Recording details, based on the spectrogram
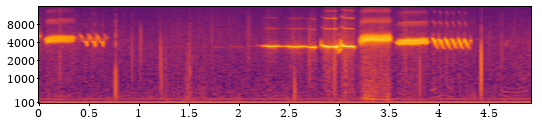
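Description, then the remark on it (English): A white-crowned sparrow sings: a few clear, plaintive whistles followed by a quick jumble of sweet buzzy notes and a short rapid trill, over a faint steady low hum. “The white-crowned sparrow's song begins with some plaintive whistled notes and then breaks into a jumble of sweet, buzzy notes.”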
